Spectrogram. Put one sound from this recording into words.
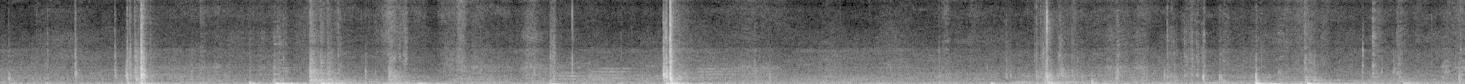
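A washing machine door clicks and thumps.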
